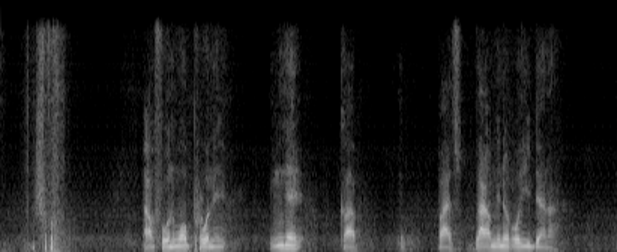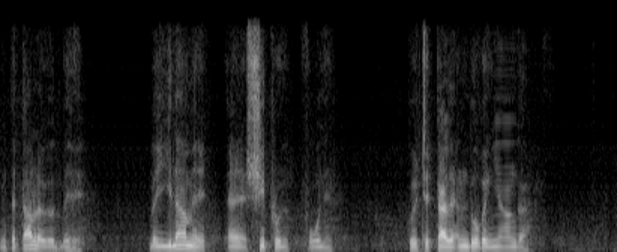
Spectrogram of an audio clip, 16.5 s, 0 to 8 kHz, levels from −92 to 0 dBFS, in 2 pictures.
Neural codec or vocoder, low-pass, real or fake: codec, 16 kHz in and 24 kHz out, 0.6 kbps, FocalCodec, streaming, 4096 codes; 7.2 kHz; fake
